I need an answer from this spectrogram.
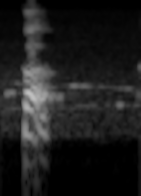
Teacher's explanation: लेकिन केवल क बोलो क तो जीभ का देखो लास्ट वाला पार्ट जुड़ रहा है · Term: जिवा मूली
